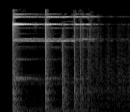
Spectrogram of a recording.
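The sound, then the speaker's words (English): Anaya's metal bracelet slips and clatters onto a hard floor at an office doorway, giving a bright ringing chime followed by a few quick jingling bounces that fade after about a second. Fairly loud, with no voices. “Failing to catch her bracelet as it hits the floor, Anaya hurriedly attempts to stop it from chiming.”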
